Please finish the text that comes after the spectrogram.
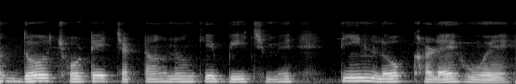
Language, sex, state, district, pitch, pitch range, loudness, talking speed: Hindi, male, Odisha, Nuapada, 130 Hz, 115-135 Hz, -16 LUFS, 130 wpm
